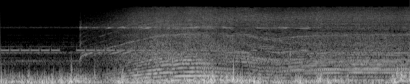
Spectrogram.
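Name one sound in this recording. A drone's propellers whir up to speed with a rising whine.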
